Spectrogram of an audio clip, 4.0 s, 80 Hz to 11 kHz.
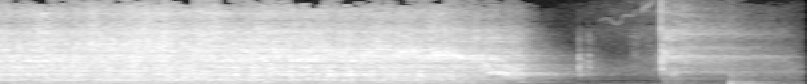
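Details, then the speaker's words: Bridgeport Series 1 2HP variable-speed J-head before repair, with rattling, rubbing and the belt seeming to slip when changing speeds: harsh, dense crackle at about four per second over the running head, dying away with clunks on spin-down. The crackling is inside the variable-speed head. "so it's just about the same just as bad something is definitely crackling on inside here"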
